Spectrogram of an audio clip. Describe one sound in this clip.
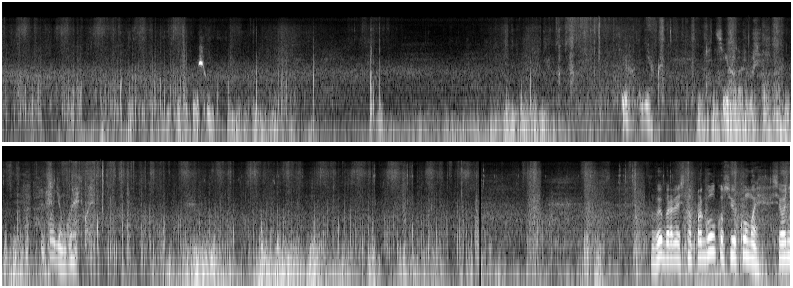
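Wind rumbles across the microphone outdoors.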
